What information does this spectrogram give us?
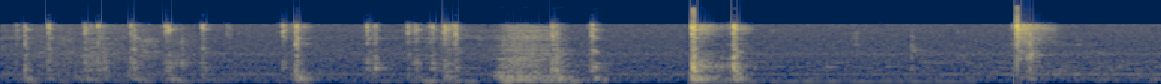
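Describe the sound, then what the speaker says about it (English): Computer keyboard typing while entering commands in a Code Combat coding game, heard as bursts of close, quick key clicks with a couple of sharper isolated taps, alone without talk. "you're just helping Theron get to where he needs to go by typing in the code"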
